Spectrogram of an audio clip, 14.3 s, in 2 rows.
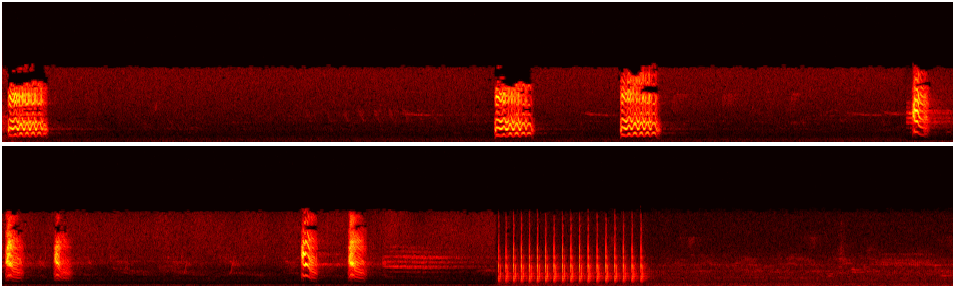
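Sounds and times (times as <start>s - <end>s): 
red-bellied woodpecker rolling churring calls: 0.0s - 0.4s, 3.7s - 4.0s, 4.6s - 5.0s, 6.8s - 7.7s, 9.4s - 12.0s.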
